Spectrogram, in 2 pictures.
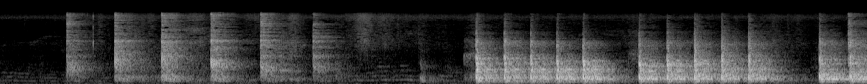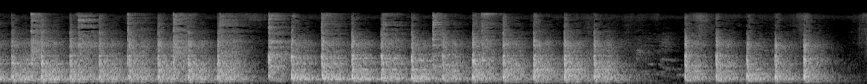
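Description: The end of a wooden hammer handle knocking on a marble floor slab laid on a sand bed, tapping it down level. A few separate knocks come first, then rapid, continuous tapping takes over for most of the rest, with a couple of short breaks.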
